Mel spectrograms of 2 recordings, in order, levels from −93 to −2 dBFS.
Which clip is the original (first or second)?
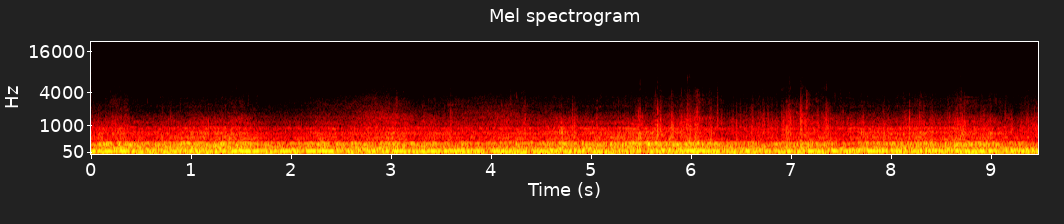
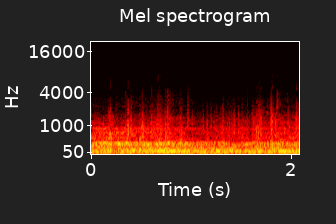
second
